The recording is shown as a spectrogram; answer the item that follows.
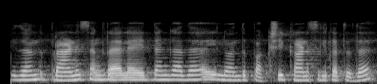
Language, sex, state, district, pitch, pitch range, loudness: Kannada, female, Karnataka, Gulbarga, 200 Hz, 180-215 Hz, -16 LUFS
